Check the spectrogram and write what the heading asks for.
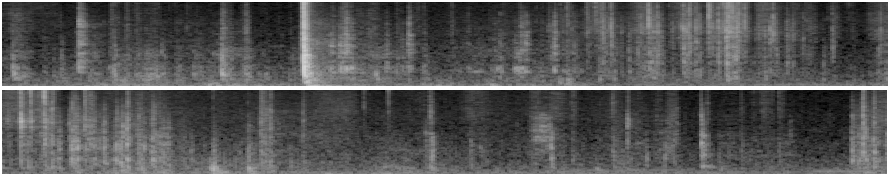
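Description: Plastic dashboard trim pieces being handled and fitted by hand: one sharp click about a second and a half in, the loudest sound, then scattered small clicks and rattling.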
